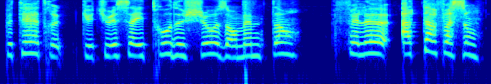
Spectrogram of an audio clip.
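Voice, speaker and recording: A performer voicing a gentle, slightly timid little boy rabbit in a preschool cartoon, with a hesitant, childlike delivery. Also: high voice, fairly even intonation, a little slow, no echo. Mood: gentle, encouraging. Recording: loud music behind the voice. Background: children's music.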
